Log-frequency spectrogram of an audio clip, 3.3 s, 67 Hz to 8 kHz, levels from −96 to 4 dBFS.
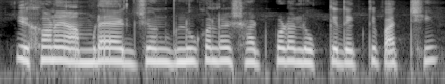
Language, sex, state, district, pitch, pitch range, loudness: Bengali, female, West Bengal, Cooch Behar, 250 Hz, 235-255 Hz, -15 LUFS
